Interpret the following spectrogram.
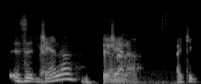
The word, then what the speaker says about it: Jana: The Jana? J-A-N-A, Jana. Yeah. Like Janet, but with an A. Proudmore. Yeah. Not Jana. Yeah. I suppose you can pronounce it either way, however you wish.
